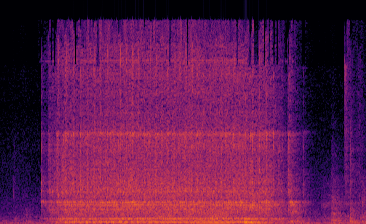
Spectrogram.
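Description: A sewing machine runs steadily for a few seconds, sewing a securing stitch that tacks a pocket onto lining fabric for a handmade zippered pouch. The mechanical whir is close and even, then stops.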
